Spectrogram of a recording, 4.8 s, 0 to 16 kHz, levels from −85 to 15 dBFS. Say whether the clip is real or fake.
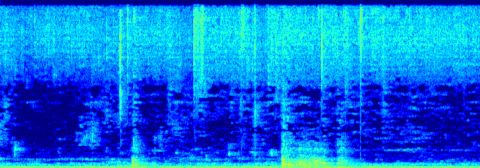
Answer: fake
